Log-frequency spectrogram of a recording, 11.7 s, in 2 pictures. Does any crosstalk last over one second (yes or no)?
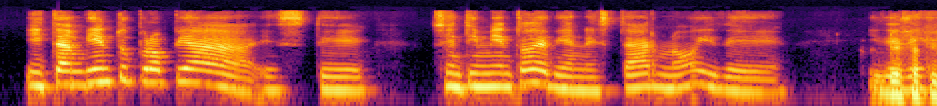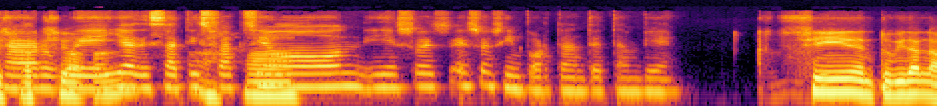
yes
